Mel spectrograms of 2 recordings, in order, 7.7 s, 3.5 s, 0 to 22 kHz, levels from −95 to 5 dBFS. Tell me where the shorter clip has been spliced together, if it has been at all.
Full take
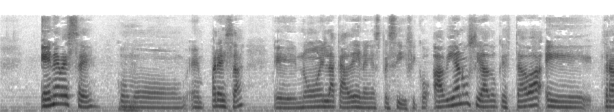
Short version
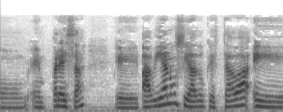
1.7 s

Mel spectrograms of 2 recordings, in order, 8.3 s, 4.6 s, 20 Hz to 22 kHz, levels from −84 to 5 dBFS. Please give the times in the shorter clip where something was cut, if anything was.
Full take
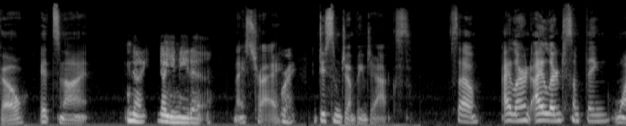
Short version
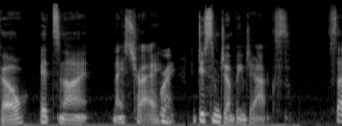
1.4 s

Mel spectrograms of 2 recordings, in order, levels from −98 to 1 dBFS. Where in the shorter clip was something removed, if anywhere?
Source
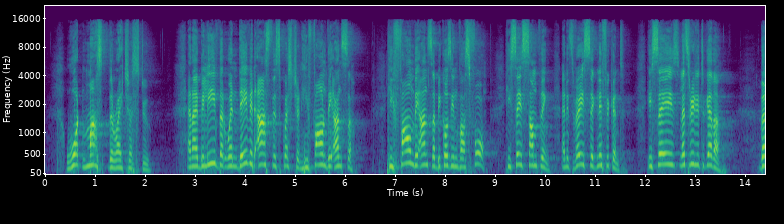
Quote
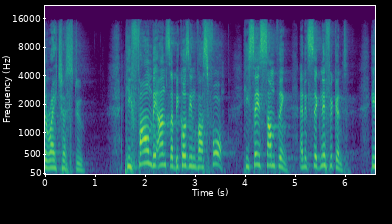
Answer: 1.5 s, 5.2 s

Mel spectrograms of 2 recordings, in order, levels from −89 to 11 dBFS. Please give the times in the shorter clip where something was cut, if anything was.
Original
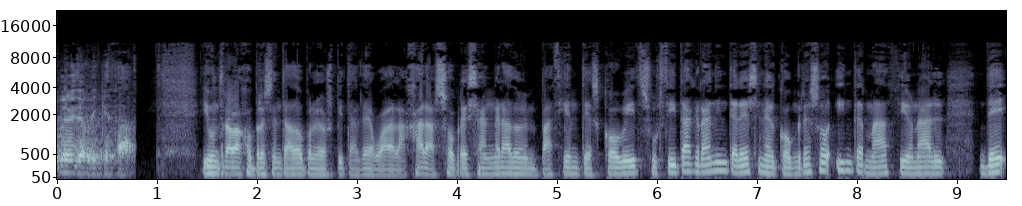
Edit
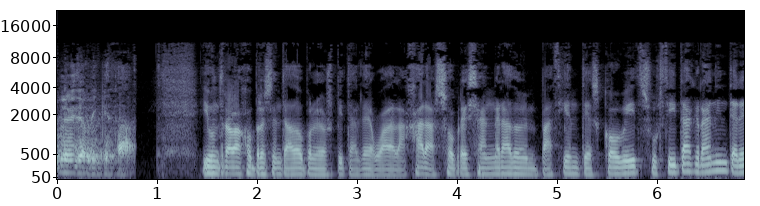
none

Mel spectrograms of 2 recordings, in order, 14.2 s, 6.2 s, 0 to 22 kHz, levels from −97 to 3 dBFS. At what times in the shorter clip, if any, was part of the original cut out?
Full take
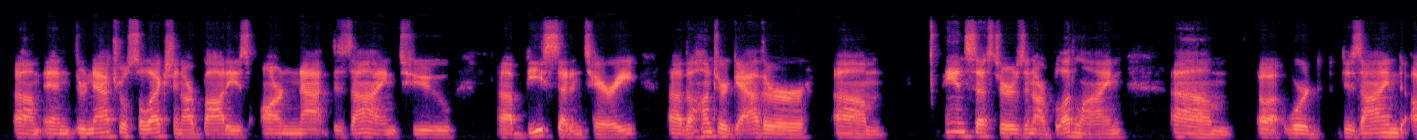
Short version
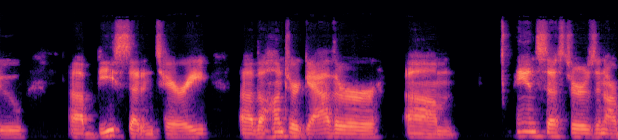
none

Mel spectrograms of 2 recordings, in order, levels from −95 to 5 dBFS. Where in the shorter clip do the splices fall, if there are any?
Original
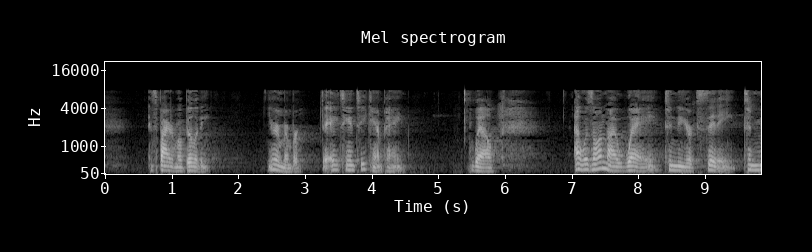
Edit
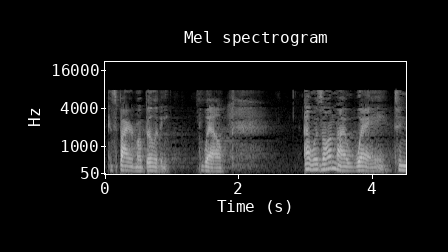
1.4 s

